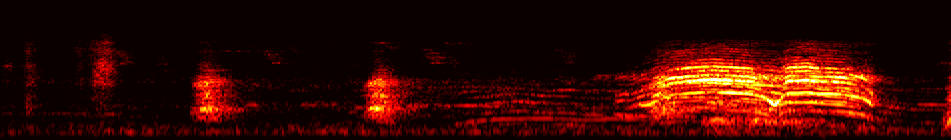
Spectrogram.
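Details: Two aggressive cats fighting for dominance on a rooftop; short harsh bursts and a low moaning tone build into a loud, sustained, wavering yowl, followed by another sharp burst at the end.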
